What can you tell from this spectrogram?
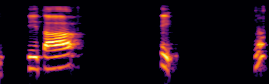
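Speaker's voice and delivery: सीता said with gaps, syllable by syllable: सी... ता... ती... ना; split apart. Shown as a demonstration. Teacher showing the wrong, broken way. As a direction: stretch सीता into separate pieces with pauses. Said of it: "ऐसा उच्चारण अगर कर रहे हो".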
